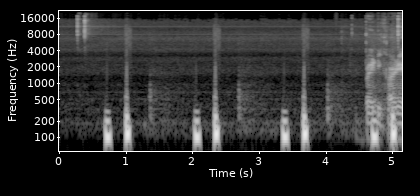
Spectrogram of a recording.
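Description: Simulated slow, regular heartbeat, paired lub-dub sounds at about 45 beats a minute, with brief noise at the end: bradycardia.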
